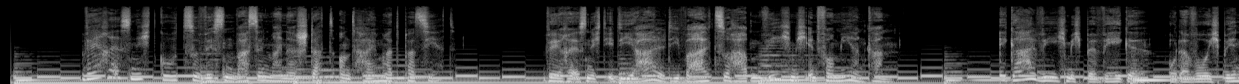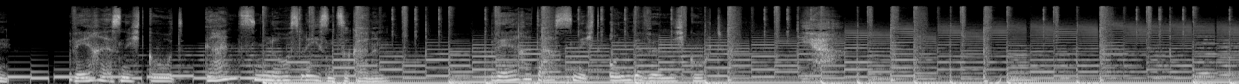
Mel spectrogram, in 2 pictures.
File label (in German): Sanft; Fremdtake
